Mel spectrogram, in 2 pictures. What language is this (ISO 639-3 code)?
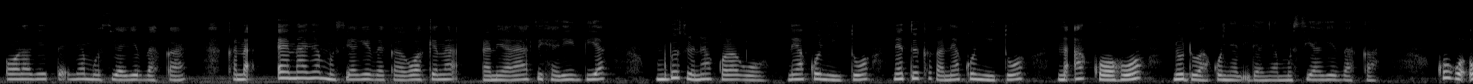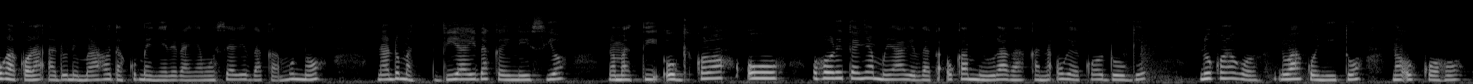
kik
